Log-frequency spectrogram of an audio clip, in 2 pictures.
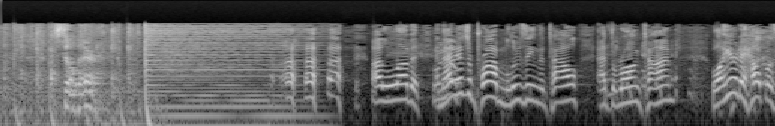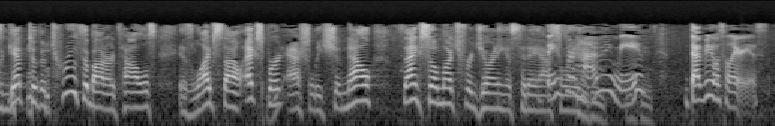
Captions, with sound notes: Still there. - (laughing) I love it. And that is a problem, losing the towel at the wrong time. Well here to help us get to the truth about our towels is lifestyle expert Ashley Chennel. Thanks so much for joining us today, Ashley. - Thanks for having me. That video was hilarious.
